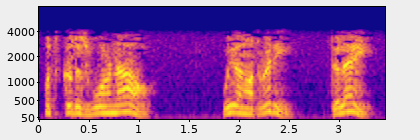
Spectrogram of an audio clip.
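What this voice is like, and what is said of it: Liquid Free Cities accent. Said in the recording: “liquid accents of the Free Cities ... the voice with the accent complained”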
